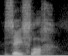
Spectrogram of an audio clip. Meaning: 1. sea battle, naval battle 2. battleship
- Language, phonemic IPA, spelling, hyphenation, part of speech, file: Dutch, /ˈzeː.slɑx/, zeeslag, zee‧slag, noun, Nl-zeeslag.ogg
